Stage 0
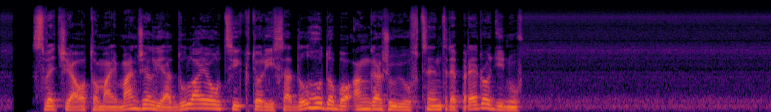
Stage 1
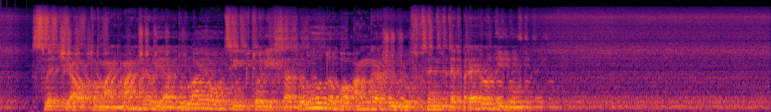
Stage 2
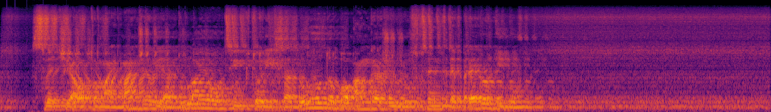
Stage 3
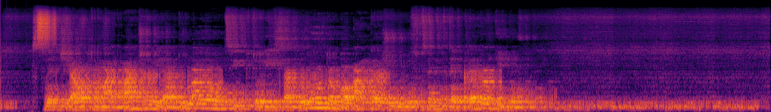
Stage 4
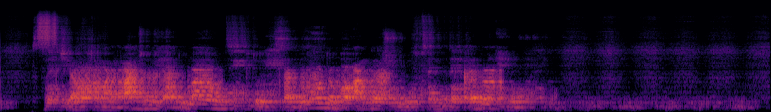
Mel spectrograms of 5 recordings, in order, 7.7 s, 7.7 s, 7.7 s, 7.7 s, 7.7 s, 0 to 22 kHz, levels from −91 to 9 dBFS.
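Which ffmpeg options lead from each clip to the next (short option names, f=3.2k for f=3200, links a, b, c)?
-filter_complex "[0:a]asplit=2[a][b];[b]acompressor=mode=upward:threshold=-29dB:ratio=2.5,volume=2.5dB[c];[a][c]amix=inputs=2:normalize=0,aecho=1:1:5.6:0.49,aecho=1:1:60|144|261.6|426.2|656.7:0.631|0.398|0.251|0.158|0.1,volume=1dB"
-filter_complex "[0:a]acrossover=split=300[a][b];[a]asoftclip=type=tanh:threshold=-22.5dB[c];[c][b]amix=inputs=2:normalize=0,adynamicequalizer=threshold=0.00891:dfrequency=8000:dqfactor=0.7:tfrequency=8000:tqfactor=0.7:attack=5:release=100:ratio=0.375:range=3:mode=boostabove:tftype=highshelf"
-af "aecho=1:1:29|71:0.531|0.335,afwtdn=0.1,acompressor=mode=upward:threshold=-25dB:ratio=2.5"
-filter_complex "[0:a]acrossover=split=510 6400:gain=0.0794 1 0.158[a][b][c];[a][b][c]amix=inputs=3:normalize=0,acrossover=split=540[d][e];[d]aeval=exprs='val(0)*(1-0.7/2+0.7/2*cos(2*PI*2.7*n/s))':c=same[f];[e]aeval=exprs='val(0)*(1-0.7/2-0.7/2*cos(2*PI*2.7*n/s))':c=same[g];[f][g]amix=inputs=2:normalize=0,asplit=2[h][i];[i]adelay=23,volume=-12dB[j];[h][j]amix=inputs=2:normalize=0,volume=-8.5dB"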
